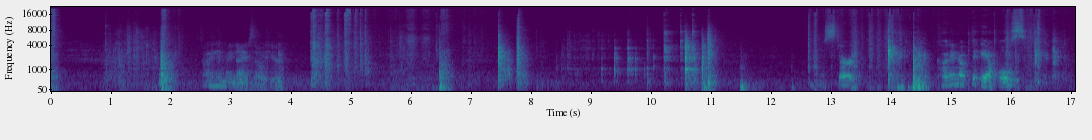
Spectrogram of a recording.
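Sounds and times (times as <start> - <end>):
kitchenware clinking and clattering: 4.3 - 5.5, 7.5 - 11.2.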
